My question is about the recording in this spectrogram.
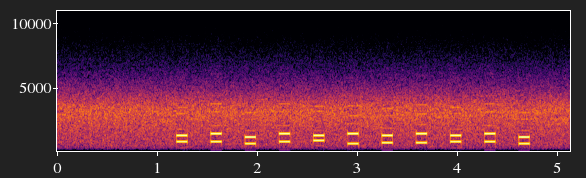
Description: DTMF, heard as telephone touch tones, dialled by machine, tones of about 110 ms, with radio hiss. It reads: 89190356891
